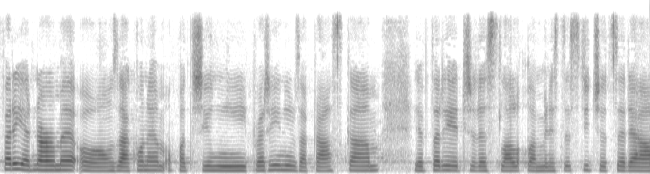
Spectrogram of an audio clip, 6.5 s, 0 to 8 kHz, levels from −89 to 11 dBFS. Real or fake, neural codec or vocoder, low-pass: fake; codec, 24 kHz, 0.9 kbps, WavTokenizer, medium speech release version 1; 7.2 kHz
